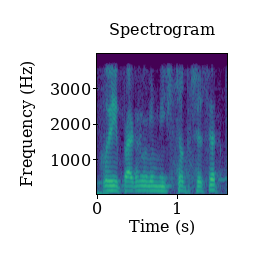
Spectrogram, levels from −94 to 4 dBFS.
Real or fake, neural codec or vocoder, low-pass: fake; codec, 24 kHz, 1.5 kbps, HILCodec; 3.6 kHz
